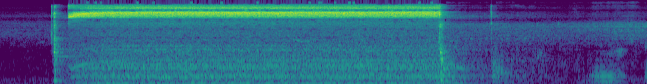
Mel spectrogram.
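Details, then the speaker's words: Hot water pressure washer with a newly installed timer and igniter: the motor runs and the pump pumps, and the burner fan hums under a sharp igniter buzz, but it never lights and no fuel mist sprays; cause unknown. "I can tell that the motor's running. If the motor's running, the pump should be pumping. And then it sounds like to me that the igniter is trying to ignite, but for some reason it's not lighting off."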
